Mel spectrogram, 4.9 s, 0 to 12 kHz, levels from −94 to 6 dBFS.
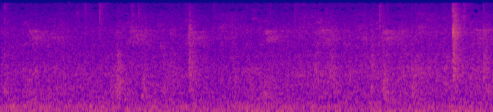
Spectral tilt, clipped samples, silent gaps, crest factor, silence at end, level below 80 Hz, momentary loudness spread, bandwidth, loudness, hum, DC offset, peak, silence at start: -2.5 dB/octave; under 0.1%; none; 30 dB; 0 s; -56 dBFS; 9 LU; 11.5 kHz; -44 LUFS; none; under 0.1%; -16 dBFS; 0 s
